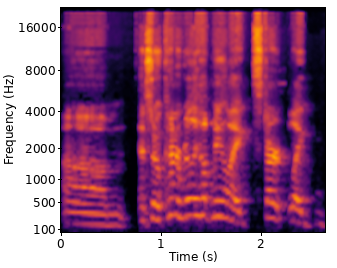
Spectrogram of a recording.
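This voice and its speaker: A woman from Texas with an American accent, chatting casually as an interview guest in a chatty way, quick to laugh. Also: medium pitch, sing-song, fairly bright tone, a little hiss or hum. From Houston, Texas, United States. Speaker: guest, tequila brand ambassador.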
